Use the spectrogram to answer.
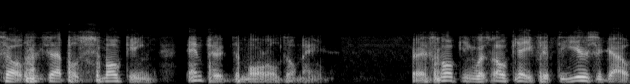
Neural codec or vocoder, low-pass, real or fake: codec, 16 kHz, 4 kbps, FunCodec, trained on Chinese and English, 50 frames a second; 7.2 kHz; fake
